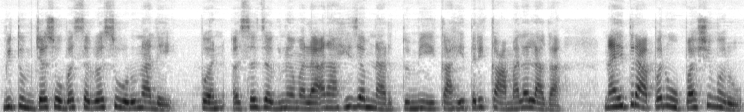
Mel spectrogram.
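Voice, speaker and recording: A woman's voice: mid-range voice, moderate pace, warm tone, close to an everyday voice. A woman narrator voicing a frightened young wife who pleads through tears, in a storybook telling. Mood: pleading tearful. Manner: pleading, tearful.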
